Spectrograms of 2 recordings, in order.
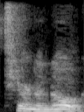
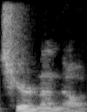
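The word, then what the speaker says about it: Tír na nÓg: No, but it's this Tírnanog, and it's Tírnanog, it's not Tírnanog.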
